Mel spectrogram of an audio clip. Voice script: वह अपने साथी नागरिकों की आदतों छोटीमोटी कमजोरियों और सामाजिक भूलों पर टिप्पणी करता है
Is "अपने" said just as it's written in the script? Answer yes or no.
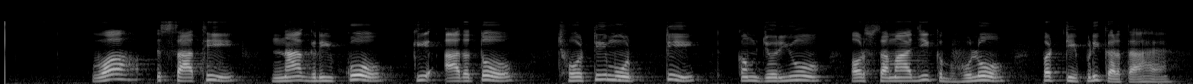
no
